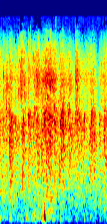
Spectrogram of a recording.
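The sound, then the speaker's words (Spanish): A church audience applauds for Jesus in a dense, steady wash of clapping that holds at a constant loud level throughout, with no voices standing out above it. “¿Por qué no le das un aplauso fuerte a Jesús?”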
